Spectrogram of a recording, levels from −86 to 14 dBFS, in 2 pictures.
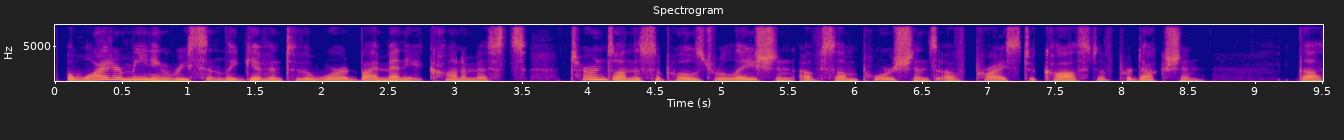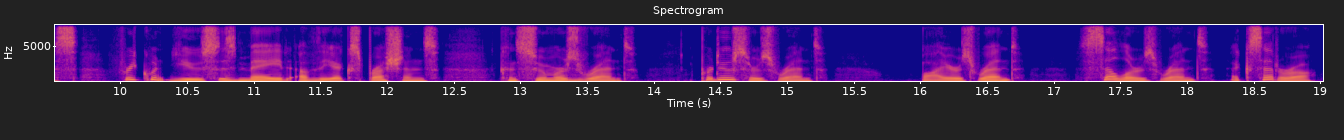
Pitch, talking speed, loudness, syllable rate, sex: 170 Hz, 130 wpm, -18 LUFS, 4.4 syllables/s, female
